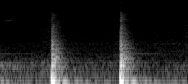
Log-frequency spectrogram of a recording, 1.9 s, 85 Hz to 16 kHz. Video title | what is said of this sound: Remplacement briques réfractaires Godin 3726 | ce bruit sourd et signe d'un bon joint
